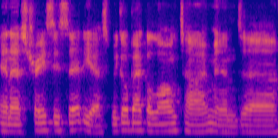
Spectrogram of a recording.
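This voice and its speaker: A monotone, flat delivery in an American accent at a moderate pace. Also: man. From San Francisco, California. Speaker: professor. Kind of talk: interview.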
